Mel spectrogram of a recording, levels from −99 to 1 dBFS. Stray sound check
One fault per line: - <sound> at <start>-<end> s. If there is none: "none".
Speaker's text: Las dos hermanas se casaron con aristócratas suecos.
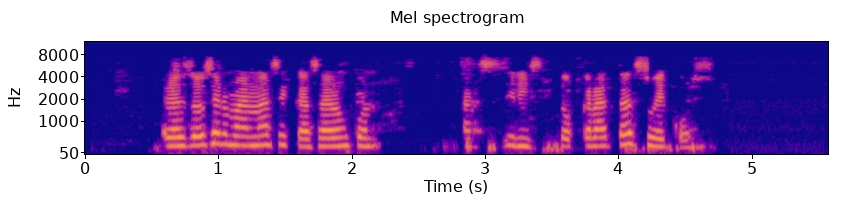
none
